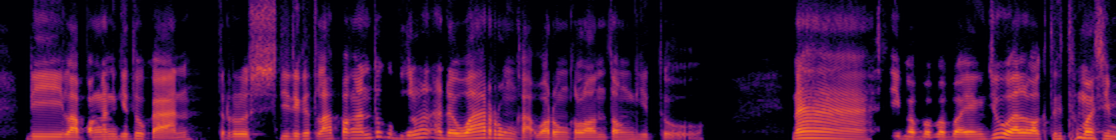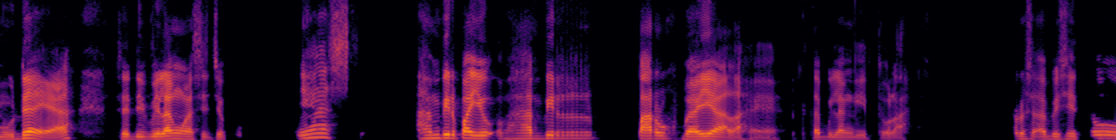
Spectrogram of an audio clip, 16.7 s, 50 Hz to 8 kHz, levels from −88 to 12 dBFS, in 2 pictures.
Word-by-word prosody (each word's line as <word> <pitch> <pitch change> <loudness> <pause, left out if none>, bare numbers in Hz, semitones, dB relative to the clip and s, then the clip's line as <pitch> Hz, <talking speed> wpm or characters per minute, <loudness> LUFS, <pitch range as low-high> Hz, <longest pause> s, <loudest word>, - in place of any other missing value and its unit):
di 135 -1 -2
lapangan 130 +1 +1
gitu 140 +1 -5
kan. 115 +7 +1 0.2
Terus, 140 -1 -2
di 145 - -8
dekat 145 +1 -3
lapangan 175 +5 0
tuh, 260 - -6
kebetulan 180 +7 -5
ada 160 -5 +2
warung, 180 +3 +2
Kak. 145 - -4
Warung 130 +2 0
kelontong 125 +1 -1
gitu. 125 - -12 0.7
Nah, 170 -6 +3 0.2
si 150 - -8
bapak-bapak 130 0 +1
yang 135 - -3
jual, 190 -7 +6
waktu 150 0 -8
itu - - -9
masih 175 -6 +2
muda, 130 +4 0
ya. - - +2 0.3
Bisa 140 - -3
dibilang 145 +3 +4
masih 135 -1 -5
cuk - - -10 0.5
ya, 205 +7 -3
s 225 - -7 0.5
hampir 190 +2 +3
payu 175 -3 +6
hampir 155 +3 -3 0.6
paruh 160 0 +2
bayalah 140 +1 +4
ya, - - -15 0.2
kita 125 - -7
bilang 125 -1 -8
gitulah. - - -14 0.8
Terus - - -9
habis 140 0 -7
itu, 185 - -10
145 Hz, 160 wpm, -24 LUFS, 130-170 Hz, 0.8 s, jual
